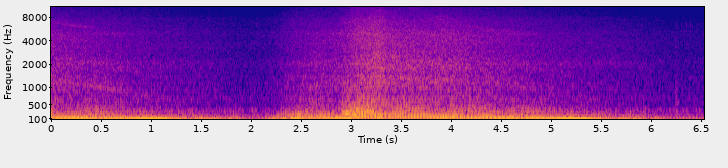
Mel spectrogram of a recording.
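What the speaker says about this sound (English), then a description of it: "We'll let her get up to temperature and then we'll give it a couple revs" A Subaru WRX engine idles and is revved a couple of times, loud and close, with a low steady rumble swelling into rising revs and then settling back to idle.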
